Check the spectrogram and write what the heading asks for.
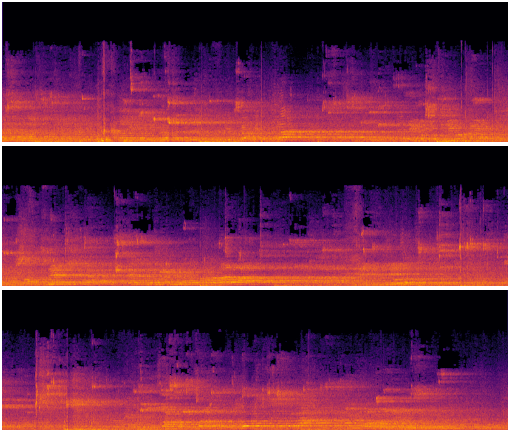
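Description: Live futsal play in a large, echoing sports hall. The ball thuds as it is kicked and bounces on the wooden floor, shoes squeak briefly on the court, and players call out indistinctly throughout.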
